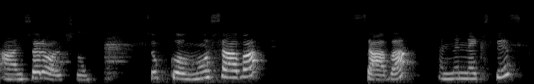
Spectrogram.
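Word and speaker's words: ça: como cuomo so como next two words are saba please note it is not kava okay it is not ka it is sir so the whole question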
